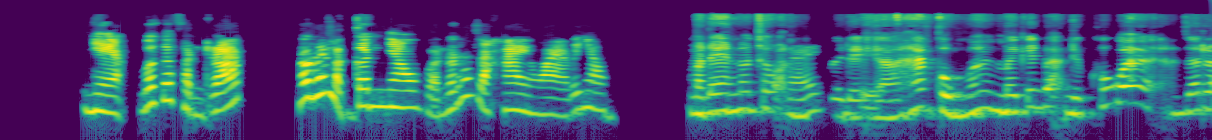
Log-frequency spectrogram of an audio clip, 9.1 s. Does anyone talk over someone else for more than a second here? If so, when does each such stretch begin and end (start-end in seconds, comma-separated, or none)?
none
